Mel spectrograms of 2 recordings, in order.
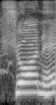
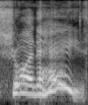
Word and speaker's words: Sean Hayes: When you're doing your sketches, cuz we would film, you know, Sean Hayes. Who the is Shawn Hayes?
